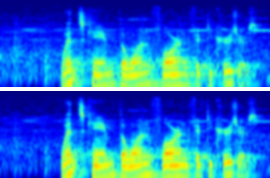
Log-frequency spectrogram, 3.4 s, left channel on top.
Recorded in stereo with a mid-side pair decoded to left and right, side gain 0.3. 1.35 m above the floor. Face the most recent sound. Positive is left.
turn(degrees=-35)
